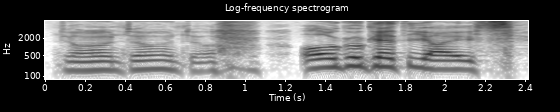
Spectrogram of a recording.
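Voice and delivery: low, sheepish dun dun dun; sheepish intern owning his mistake, low and deflated; deflated groan. Retold or imitated. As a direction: play the caught-out intern sagging.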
